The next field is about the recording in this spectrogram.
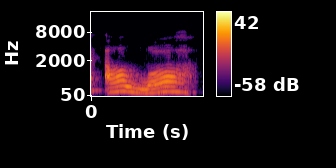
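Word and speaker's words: الله: क्या है तजवीद का कि अगर अल्लाह के लफ्ज़ से पहले ज़बर या पेश आ जाए तो ये अल्लाह का लाम मोटा प्रोनाउंस किया जाता है।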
